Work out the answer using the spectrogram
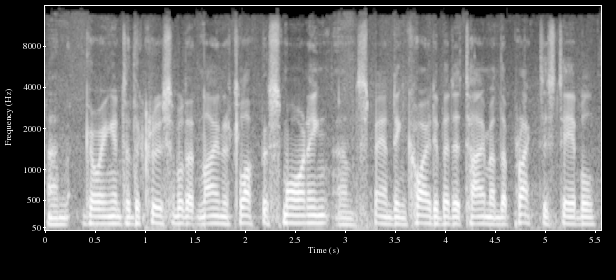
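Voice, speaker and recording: A man giving measured, unhurried live snooker commentary as the commentator. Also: mid-range voice, level tone. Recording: light noise and crowd in arena. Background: snooker hall crowd and ambience.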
